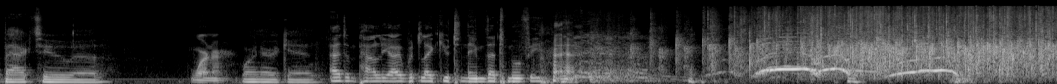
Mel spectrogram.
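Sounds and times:
speech: 0.0 - 1.2, 1.9 - 7.2
laughter: 5.4 - 7.2
audience clapping excitedly: 5.8 - 10.5.

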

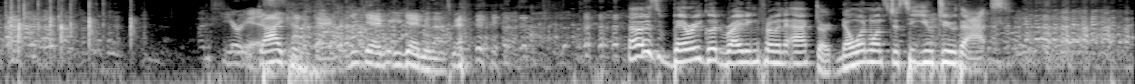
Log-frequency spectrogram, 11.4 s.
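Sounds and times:
audience applause: 0.0 - 1.6
laughter: 0.0 - 1.7, 2.6 - 6.7, 9.2 - 11.3
speech: 2.3 - 5.7, 6.3 - 10.2.

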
